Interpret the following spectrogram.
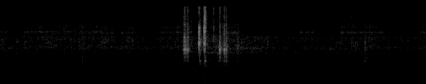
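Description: A felt-tip marker rubbing on paper in short strokes, a faint scratchy hiss that comes and goes. About halfway through comes a quick cluster of sharp plastic clicks.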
